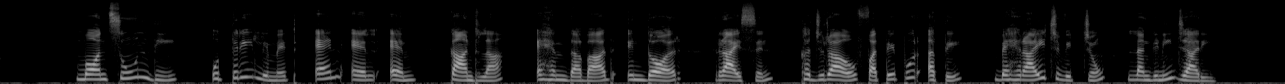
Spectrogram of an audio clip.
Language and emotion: Punjabi, neutral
